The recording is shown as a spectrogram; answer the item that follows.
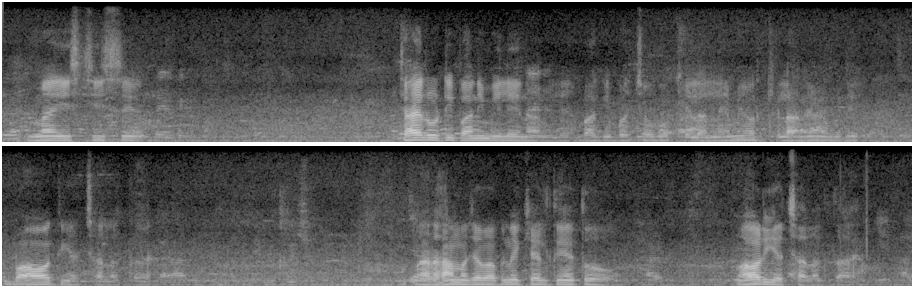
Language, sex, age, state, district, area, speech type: Urdu, male, 60+, Bihar, Supaul, rural, spontaneous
